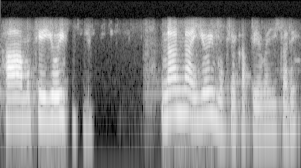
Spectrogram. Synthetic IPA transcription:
hamukʰejoikusi | nanãijoimũkʰekapeβaikaɾe

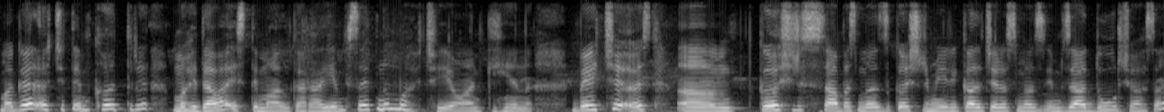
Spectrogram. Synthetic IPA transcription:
mɐɡɐɾəst͡ʃʰit̪emkʰəːt̪ɾɨ | mɐɦid̪aʋaist̪eːmaːlkɐɾaːjɐmsɐt̪nɐmɐɦt͡ʃʰijɐʋaːnkiɦḛnɨ | bet͡ʃʰiʔəsʲ | kəʃɾissaːbɐsmɐzkəʃɾmiːɾikɐlt͡ʃɐɾɐsmɐnzjɐmzʲaːd̪d̪uːɾt͡ʃʰasa

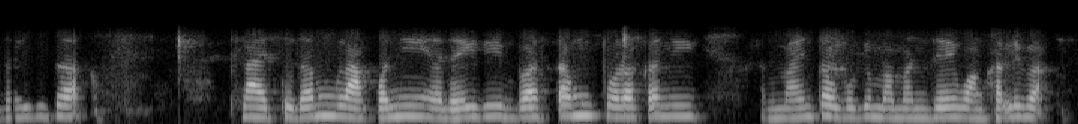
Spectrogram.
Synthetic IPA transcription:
ɐdɐjdidɐ | pʰlajtːudamulak̚pɐniɐdajdibɐstamupɔɾɐkːɐni | ɐdumajntawbɐɡimɐmɐnd͡ʒajwaŋkʰɐlːibɐ

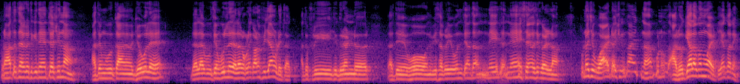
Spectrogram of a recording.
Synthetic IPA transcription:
pə̰ɳat̪ãt̪jakəɽet̪ikit̪ẽt̪jaɕina | at̪ẽkad͡ʑewle | t̪alat̪ãbulnẽt̪jaljaɾokɭẽnkaɽunfid͡ʑauɽet̪ak̪at̪ãfɾid͡ʑɡɾəɳɖəɾ | a̰t̪ẽɦonʋisakɭiont̪ãt̪anenesẽɡəsĩɡəɽlã | pəɳat͡ɕiʋajʈaɕikãjet̪napəɳa̰ɾoɡjalaɡonʋajʈjɛ̃kəɾḛ̃

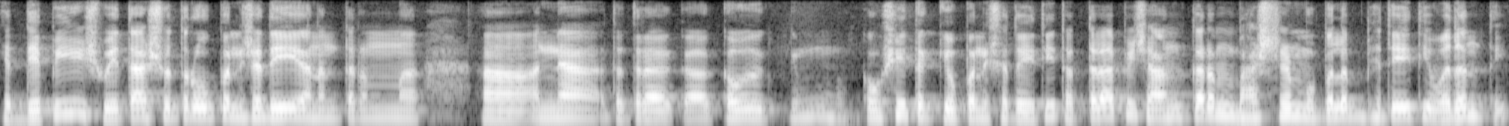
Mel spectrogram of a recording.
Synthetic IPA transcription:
jɐd̪jɐpiʃʋeːt̪aːʃʋɐt̪ɾoːpɐniʃ̬ɐd̪̬eːɐnɐnt̪ɐɾɐm | ɐ̰njaːt̪ɐt̪ɾɐkɐ | kɐwʂiːt̪ɐkjoːpɐniʃɐd̪ɐjt̪it̪ɐt̪ɾaːpiʃaːŋkɐɾɐmbʱaːʂɐmupɐlɐbʱjɐt̪ejt̪iʋɐd̪ɐnt̪i

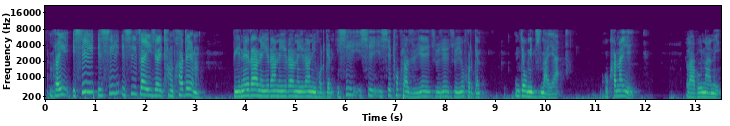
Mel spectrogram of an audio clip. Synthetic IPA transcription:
bʰʱɾajisiːsiːsizajzajtʰaŋpʰadeŋ | b̥ineɾanijɾanijɾanijɾaniɦɔɾɡenisiːsiːsitʰɔpʰlazɯjezujezujihɔɾɡen | zawnizimaja̰ | ukʰanajḛj | labɯnanij

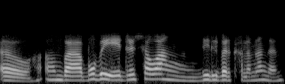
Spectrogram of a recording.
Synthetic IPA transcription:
owmbabobiedɾesawaŋdilibaɾkʰalamnaŋɡan

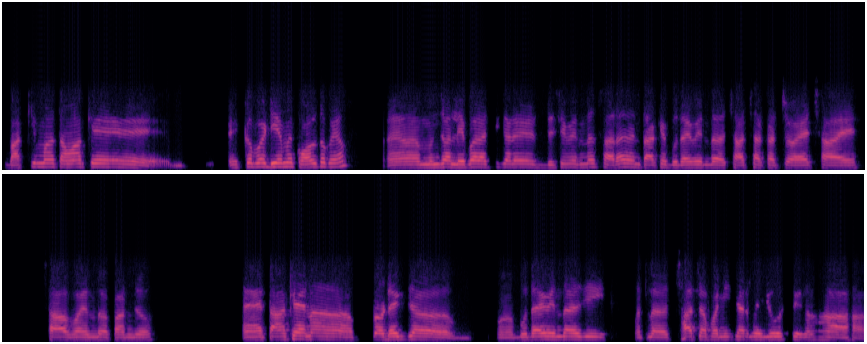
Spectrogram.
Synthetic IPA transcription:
baːkimãt̪ɐʋ̤ãkʰeː | ɦɪkʊbəɖʱiəmẽkɔːlt̪ʰokɐjõ | ɛ̃ːmʊ̃ɦɪ̃ɲd͡ʑaleːbəɾɐt͡ɕikɐɾeɗɪsiʋẽːn̆d̪əsaːɾəɛ̃ːt̪ɐʋãkʰeːbʊd̪ʱaːiʋẽːn̆d̪at͡ɕʰaːt͡ɕʰakʰɐɾɪt͡ɕoaːɦet͡ɕʰaːɦe | t͡ɕʰaːʋɐĩːnd̪opɐɦə̃ɲd͡ʑoː | ɛ̃ːt̪ɐʋ̤ãkʰeːɐnapɾɔːɖeːk̚ʈ̚d͡ʑa | bʊd̪ʱaːiʋẽːn̆d̪ad͡ʑiː | mɐt̪ləbt͡ɕʰaːt͡ɕʰafɐɾniːʃəɾmẽjuːzt̪ʰĩɦaːɦa̰ː

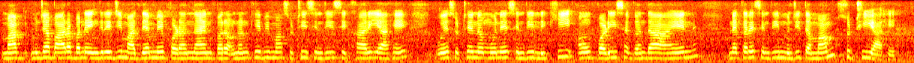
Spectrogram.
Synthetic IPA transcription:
mãːmʊ̃ɦɪ̃ɲd͡ʑaɓaːɾbɐleɪ̃ŋɡɾeːd͡ʑimaːd̪ʱjəmːẽpɐɽ̤ə̃nd̪aːɦɪnɪ̆pɐɾʊn̤ənɪ̆kʰeːbɪmãsʊʈʰisɪ̃nd̪ʱisɪkʰaːɾiaːɦe | ʊɦesʊʈʰenɐmuːnesɪ̃nd̪ʱilɪkʰiɛ̃ũpɐɽisɐɡʱə̃nd̪aːɦɪnɪ̆ː | ɐkɐɾesɪ̃nd̪ʱimʊ̃ɦɪ̃ɲd͡ʑit̪ɐmaːmsʊʈʰiaːɦeː

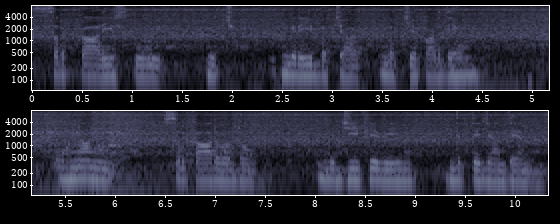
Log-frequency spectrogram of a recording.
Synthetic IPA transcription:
səɾkaːɾiːsə̥kuːl | ʋɪt͡ʃ | ɡəɾiːbəʃaː | bətːʃeːpəɽd̪eːɦən | ʊnãːnũː | səɾkaːɾʋəlõː | ʋəd͡ʒiːpʰeːʋiː | d̪ɪt̪ːeːd͡ʒãːnd̪eːɦən

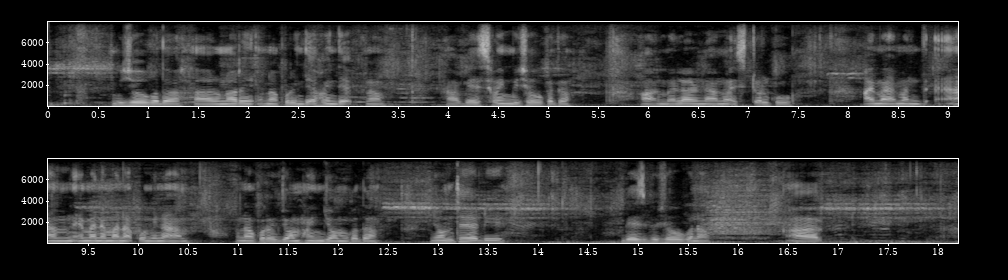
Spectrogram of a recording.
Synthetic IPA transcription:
ɡud͡ʒʱɔwkad̪aːɾunaɾunakɔɾind̪ɛʔɦɔjnd̪ɛʔkanaabɛshɔjnɡud͡ʒʱɔwkad̪a | aɾmɛlaɾinaunaisʈɔlkɔ | ajmaan | ɛmanɛmanaʔkɔminaʔamunakɔɾɛd͡ʒɔmɦɔjnd͡ʒɔmkad̪ad͡ʒɔmt̪ɛɦɛadi | bɛs̬bud͡ʒʱɔwkana | aɾ

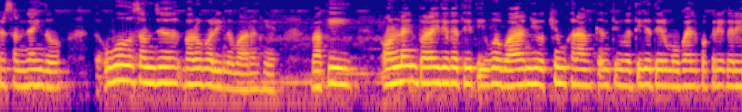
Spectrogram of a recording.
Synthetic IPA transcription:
əɾsɐmd͡ʑʱaːĩːn̆d̪o | tt̪ɐʔʊɦosɐmd͡ʑʱʊ̆bɐɾoːbəɾĩːn̆d̪obaːɾənkeː | baːki | ɔːnlaːɪnpɐɾaːid͡ʑɐɡat̪ʰet̪iʊɦobaːɾənɪ̆d͡ʑũɐkʰijũmxɐɾaːbkɐnt̪ʰjũʋɐd̪ʱiːkd̪eːɾmoːbaːɪlpɐkɾekɐɾe

